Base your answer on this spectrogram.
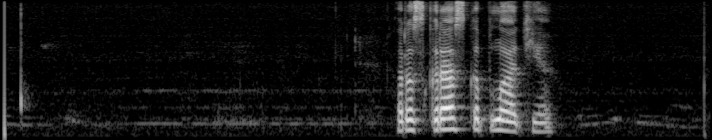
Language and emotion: Russian, neutral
